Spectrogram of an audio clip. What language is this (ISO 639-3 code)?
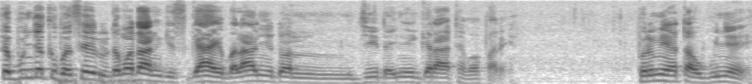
wol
